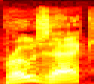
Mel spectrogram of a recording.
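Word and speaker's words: Zbrozek: Brok is at second. Brok with a Z, by the way. Two Z's technically. Z B R O Z E K. The first one is silent.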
